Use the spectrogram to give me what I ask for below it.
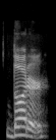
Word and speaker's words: daughter: Se va a pronunciar do, tal cual, do, daughter, ¿sale? Así es como va a sonar, daughter.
